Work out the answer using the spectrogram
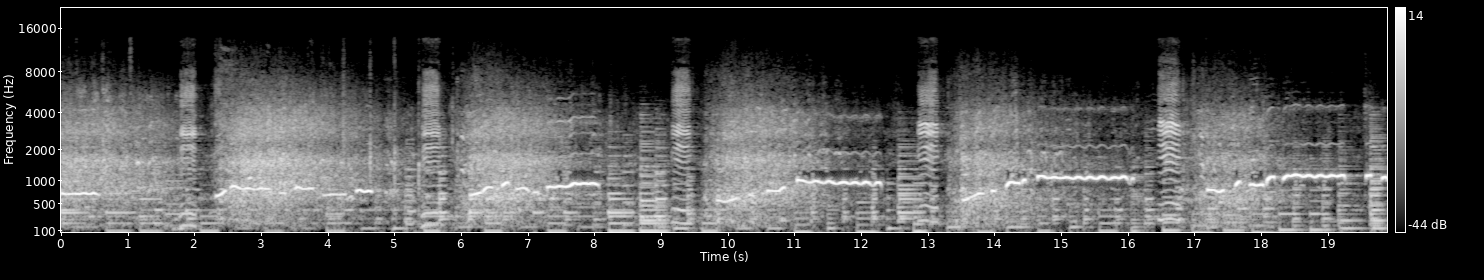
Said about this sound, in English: provide us with a rendition of Do Re Mi to feature Barry Cryer on the kazoo and Graham Garden on the Swanee whistle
